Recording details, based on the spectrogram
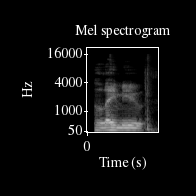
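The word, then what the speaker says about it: LeMahieu: Lemieux. I feel like there's three letters silent in that name. That's what I went with. Three silent letters.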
